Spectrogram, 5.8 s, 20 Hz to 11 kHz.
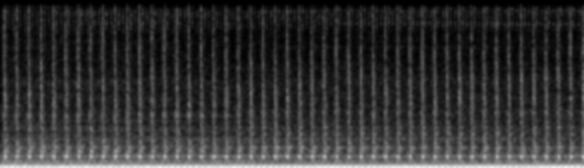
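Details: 5.7L Hemi V8 idling with a steady hard knock in time with the engine and an uneven stumbling note, misfire in cylinder 8; owner wonders if rod knock, spun bearing or cam and lifters. Cause not confirmed.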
